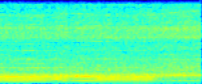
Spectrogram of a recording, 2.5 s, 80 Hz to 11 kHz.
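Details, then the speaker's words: Vevor 5120 plunge router, 15 A, 3.2 hp, 3/4 in straight bit cutting an edge rabbet against the grain with chip-out: steady high whine with no dip or bogging; normal cutting under load. "this router doesn't notice it at all, it just plows right through. That was a pretty good job."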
